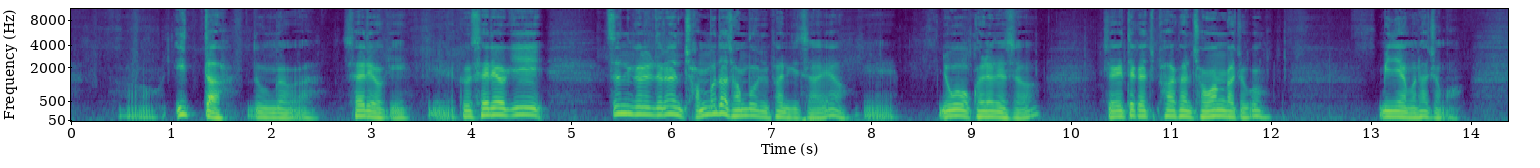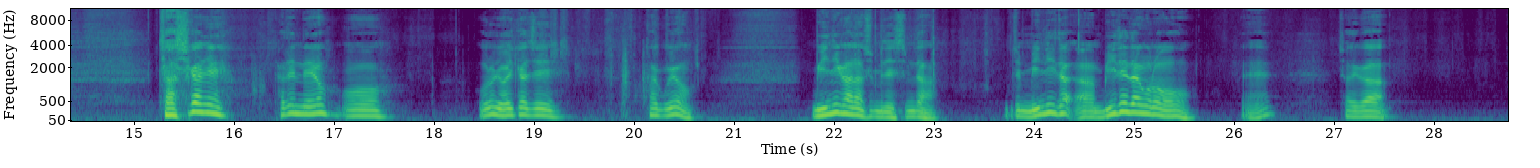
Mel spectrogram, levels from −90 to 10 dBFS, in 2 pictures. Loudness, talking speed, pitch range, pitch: -16 LUFS, 215 characters per minute, 105-150 Hz, 120 Hz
